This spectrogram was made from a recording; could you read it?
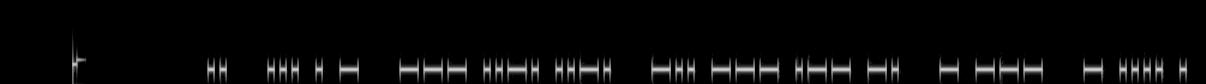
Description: Morse code, heard as a keyed tone, about 20 wpm, 700 Hz. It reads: I SET OFF DOWN TO THE
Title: Sentences from Top 1000 Words - Review Part 1 - 20wpm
